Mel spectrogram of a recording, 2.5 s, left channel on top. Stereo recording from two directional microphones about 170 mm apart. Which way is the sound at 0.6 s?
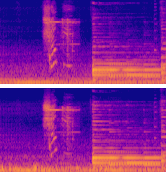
40° left (ahead or behind).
